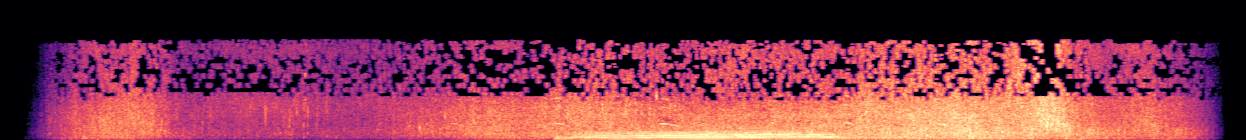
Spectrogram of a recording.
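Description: Channel logo sting sound effect: a surf-like rush of noise that swells up, then a deep horn blast about halfway through that holds for a few seconds before the whole thing fades out.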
